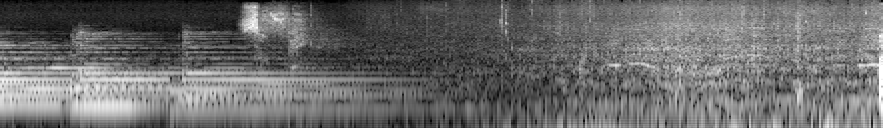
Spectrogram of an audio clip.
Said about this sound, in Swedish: hör ju hur vågorna plaskar här runt om oss. Runt, runt om oss. Det är framför oss i alla fall. Det är framför oss.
